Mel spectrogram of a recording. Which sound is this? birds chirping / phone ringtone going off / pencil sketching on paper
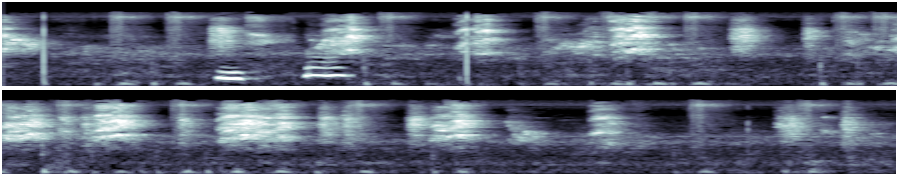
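birds chirping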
